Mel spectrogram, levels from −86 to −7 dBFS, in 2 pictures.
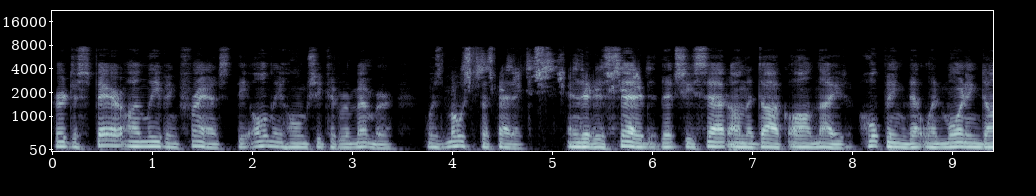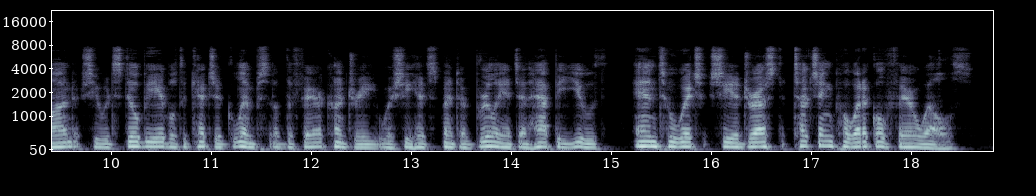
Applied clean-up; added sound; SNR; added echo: neural separator model SepFormer DNS4.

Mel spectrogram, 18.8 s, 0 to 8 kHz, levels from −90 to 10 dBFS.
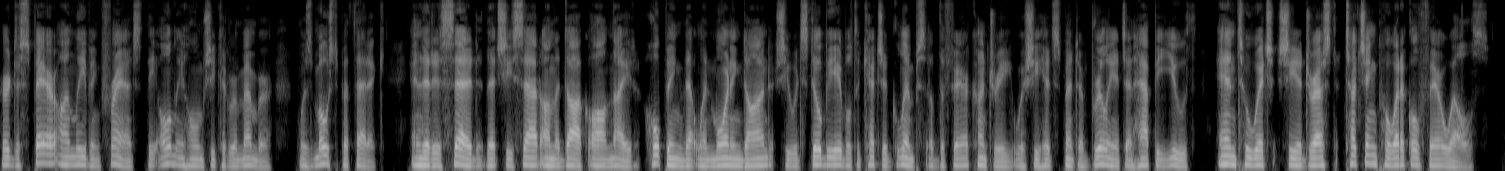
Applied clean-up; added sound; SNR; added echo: none; none; none; none.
